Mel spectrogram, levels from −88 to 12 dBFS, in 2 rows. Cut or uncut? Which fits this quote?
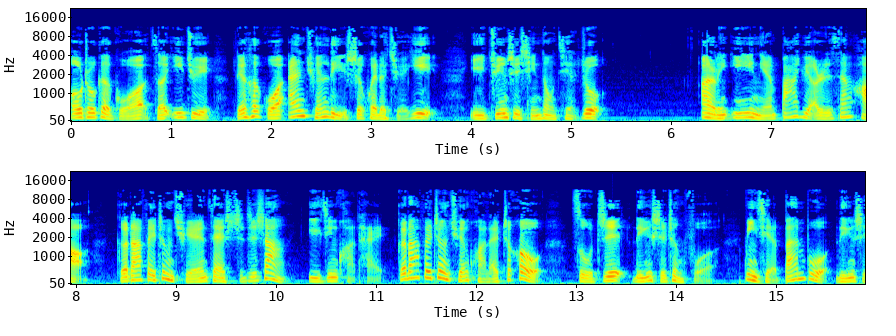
cut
